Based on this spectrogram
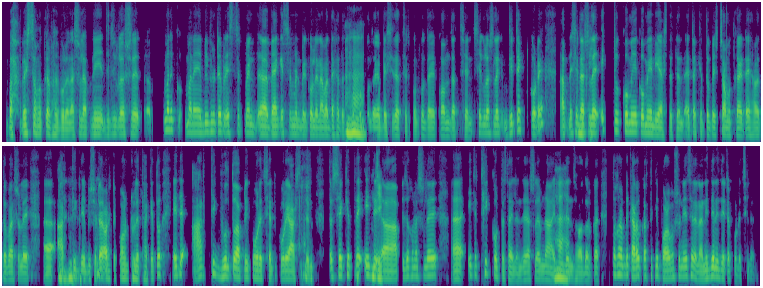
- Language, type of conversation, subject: Bengali, podcast, আর্থিক ভুল থেকে আপনি কী কী কৌশল শিখেছেন?
- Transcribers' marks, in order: horn; other background noise; chuckle; tapping; throat clearing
